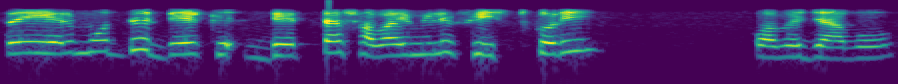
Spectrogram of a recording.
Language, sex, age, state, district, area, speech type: Bengali, female, 30-45, West Bengal, Alipurduar, rural, conversation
